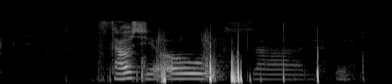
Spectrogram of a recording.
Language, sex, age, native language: Icelandic, female, 8, Icelandic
